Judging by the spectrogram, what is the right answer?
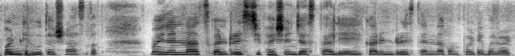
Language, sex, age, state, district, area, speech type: Marathi, female, 18-30, Maharashtra, Ahmednagar, rural, spontaneous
